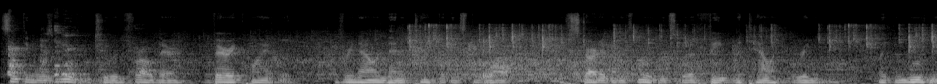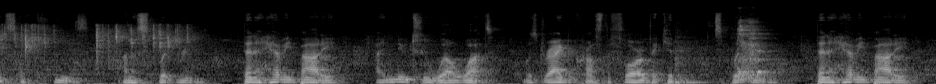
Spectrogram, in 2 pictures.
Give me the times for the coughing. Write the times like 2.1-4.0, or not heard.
0.1-1.5, 16.1-17.0.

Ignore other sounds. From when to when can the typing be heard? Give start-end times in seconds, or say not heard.
4.0-11.4.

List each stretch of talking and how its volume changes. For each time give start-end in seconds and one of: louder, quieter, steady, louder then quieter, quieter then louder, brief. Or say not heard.
0.0-18.4 steady.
